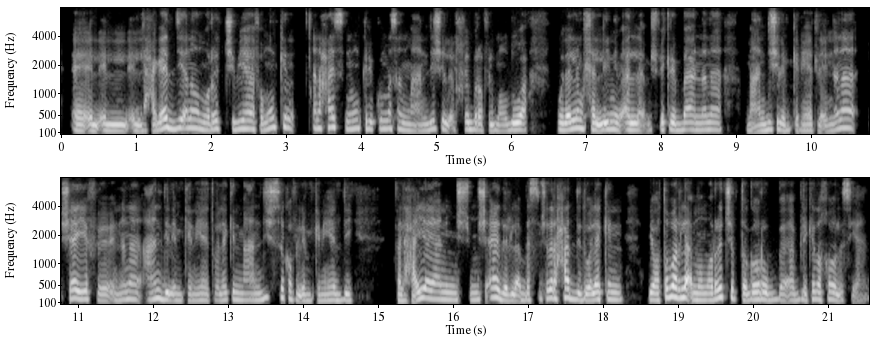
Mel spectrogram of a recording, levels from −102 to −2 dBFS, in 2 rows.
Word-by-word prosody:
آآ، 145 -3 0
ال 145 - +2
ال 140 -2 +2
الحاجات 170 +9 +2
دي 195 +2 +2
أنا 205 - 0
ما 200 - +1
مرّيتش 175 +1 -1
بيها 185 +2 +1
فممكن، 205 +7 -3 0.3
أنا 195 - 0
حاسس 220 +1 -2
إن 175 - -3
ممكن 185 -1 -3
يكون 185 +2 -4
مثلًا 185 -2 -3
ما 145 -2 -4
عنديش 150 +7 -4
ال 175 - 0
الخبرة 170 -3 -2
في 150 - -17
الموضوع 150 +3 +2 0.4
وده 165 0 +5
اللي 195 +4 +4
مخلّيني 170 -3 +3
مقلّق، 160 -1 +2
مش 155 +3 -12
فكرة 165 0 0
بقى 165 +2 -1
إن 160 0 -2
أنا 165 0 -3 0.3
ما 145 - -6
عنديش 150 +6 0
الإمكانيات 140 - -4
لإن 145 +4 -5
أنا 205 +1 -1 0.2
شايف 180 -4 +1
إن 145 +1 -4
أنا 175 0 -3
عندي 170 +1 +1
الإمكانيات 150 0 -4
ولكن 160 +2 -3
ما 155 - -4
عنديش 155 +8 -2
ثِقة 205 -4 -2
في 165 - -10
الإمكانيّات 145 +1 -2
دي 150 -1 -2 0.5
فالحقيقة 170 +8 +2
يعني 175 -2 +1
مش 160 0 -2
مش 165 +1 -2
قادر 210 -8 +3
لأ، 145 - +2
بس 155 +1 -4
مش 180 - -8
قادر 200 0 +5
أحدّد 180 -5 +2
ولكن 165 +2 +2 0.3
يُعتبَر 215 +8 +5
لأ، 215 +1 +7
ما 160 -1 +2
مرّيتش 190 +9 +3
بتجارُب 165 -2 +1
قبل 150 +2 -5
كده 175 +3 -1
خالص 165 -1 -2
يعني. 210 - -15
165 Hz, 190 wpm, -24 LUFS, 150-185 Hz, 0.5 s, لأ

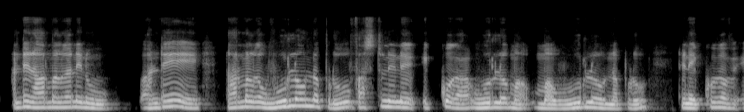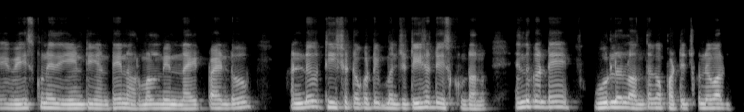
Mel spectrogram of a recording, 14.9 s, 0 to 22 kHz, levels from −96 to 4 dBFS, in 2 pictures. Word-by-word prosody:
అంటే, 180 +4 0
నార్మల్‍గా 180 +1 +1
నేను, 170 -3 +2 0.6
అంటే 165 +6 0 0.6
నార్మల్‍గా 185 +1 +1 0.2
ఊర్లో 220 +3 +4
ఉన్నప్పుడు 205 -9 0 0.2
ఫస్ట్ 175 +2 -6
నేను 185 -2 +2 0.2
ఎక్కువగా 155 0 -2 0.2
ఊర్లో, 170 0 +3
మా 145 - 0 0.2
మా 145 - +3 0.2
ఊర్లో 175 0 +3
ఉన్నప్పుడు 140 0 -1 0.4
నేను 160 -1 +5
ఎక్కువగా 175 +3 -2
వే 150 +1 -10
వేసుకునేది 150 +1 +1
ఏంటి 145 +1 +3
అంటే 140 +3 -3
నార్మల్ 140 +1 0
నేను 145 -1 +4
నైట్ 140 +1 -3
ప్యాంట్ 150 0 0 0.6
అండ్ 160 +3 +3 0.2
టీషర్ట్ 175 -1 -1
ఒకటి 165 +2 -3
మంచి 150 -1 0
టీషర్ట్ 175 +2 +2
వేసుకుంటాను. 135 -4 -4 0.4
ఎందుకంటే, 190 -1 +1 0.5
ఊర్లలలో 175 -2 +5
అంతగా 160 +2 -1
పట్టించుకునేవాళ్ళు 150 +1 -1
160 Hz, 140 wpm, -22 LUFS, 150-180 Hz, 0.6 s, నేను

